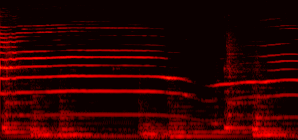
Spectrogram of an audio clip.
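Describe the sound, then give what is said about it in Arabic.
A domestic cat named Mozart meows in a few drawn-out, tonal cries, each swelling and fading in a slow rhythm, with no talking over it. “نعم، أنا أمتلك ثلاث قطط، واللص هو قطي المفضل من بينهم، قطي اللي سميته موتسارت نسبة إلى الموسيقار النمساوي فولفانغ أماديوس موتسارت.”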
